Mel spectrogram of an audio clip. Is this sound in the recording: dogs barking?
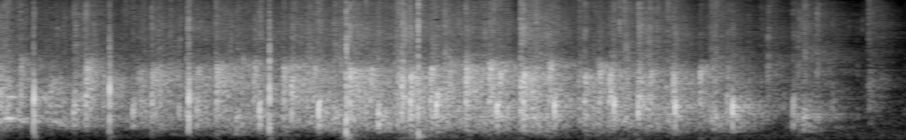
no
